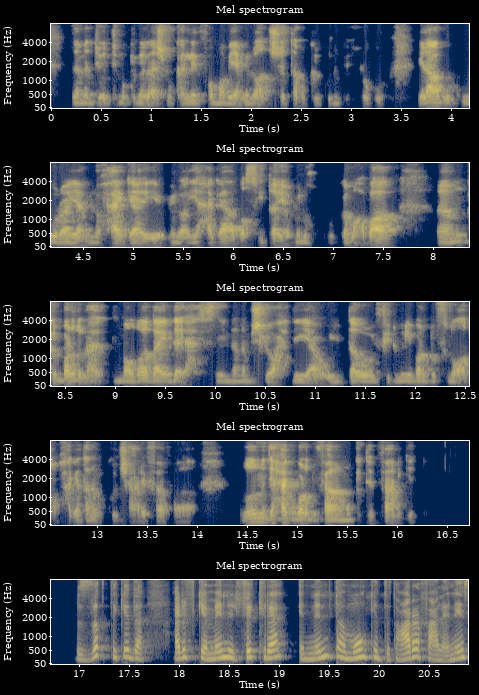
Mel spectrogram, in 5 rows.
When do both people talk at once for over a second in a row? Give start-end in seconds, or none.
none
